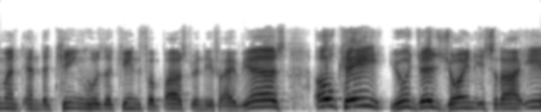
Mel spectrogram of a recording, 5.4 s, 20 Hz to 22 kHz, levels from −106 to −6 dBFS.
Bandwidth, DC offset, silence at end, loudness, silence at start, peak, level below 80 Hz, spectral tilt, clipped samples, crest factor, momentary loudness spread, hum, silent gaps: 8.2 kHz; under 0.1%; 0 s; -19 LUFS; 0 s; -2 dBFS; -76 dBFS; -4 dB/octave; under 0.1%; 18 dB; 12 LU; none; none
